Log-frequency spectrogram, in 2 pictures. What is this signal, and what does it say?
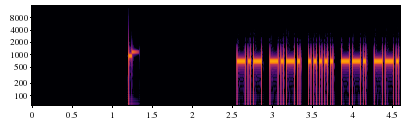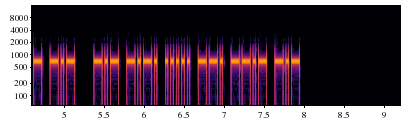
Morse code, heard as a keyed tone, about 34 wpm, 700 Hz. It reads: KC5GQK KC5GQK
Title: USA Call Signs Repeated 2x 35wpm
